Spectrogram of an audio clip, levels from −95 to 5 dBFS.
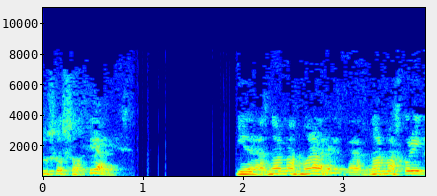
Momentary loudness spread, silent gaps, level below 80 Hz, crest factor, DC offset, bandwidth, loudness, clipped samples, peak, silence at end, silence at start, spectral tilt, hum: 7 LU; 1.08-1.14 s, 1.23-1.77 s, 1.87-1.92 s; -60 dBFS; 16 dB; under 0.1%; 6.8 kHz; -24 LUFS; under 0.1%; -10 dBFS; 0 s; 0 s; -9 dB/octave; none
